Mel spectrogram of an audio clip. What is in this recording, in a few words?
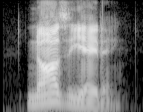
"nauseating", voice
